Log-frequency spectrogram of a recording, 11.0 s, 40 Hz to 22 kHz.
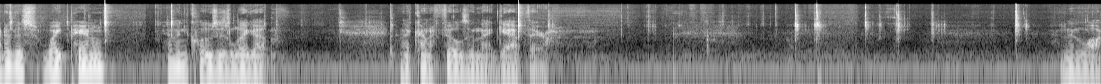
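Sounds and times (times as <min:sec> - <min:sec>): plastic toy parts clicking: 0:07.6 - 0:09.5, 0:10.1 - 0:10.3.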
